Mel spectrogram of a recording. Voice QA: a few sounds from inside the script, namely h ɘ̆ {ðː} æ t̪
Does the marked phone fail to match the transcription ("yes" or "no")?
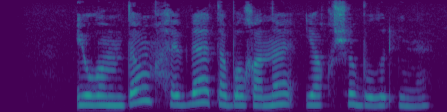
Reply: no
